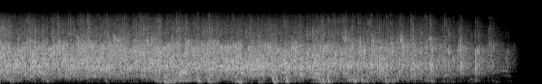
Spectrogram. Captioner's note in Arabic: تصفيق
